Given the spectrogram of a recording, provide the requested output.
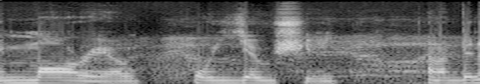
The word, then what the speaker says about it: Mario: Yeah, it's Mario. Not Mario or Mario.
